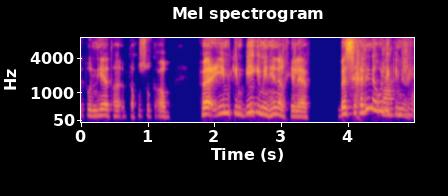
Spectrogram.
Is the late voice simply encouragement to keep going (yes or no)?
yes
